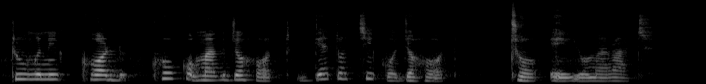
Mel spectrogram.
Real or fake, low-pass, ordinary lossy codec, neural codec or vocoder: fake; none; none; vocoder, 44.1 kHz, 128 mel bands, Pupu-Vocoder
